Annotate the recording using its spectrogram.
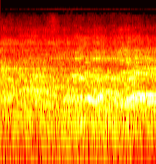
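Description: Men's voices swell in a louder group cry.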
